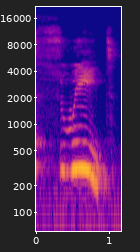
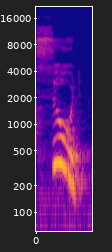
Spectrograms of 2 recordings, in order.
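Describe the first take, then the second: First: The word sounds like 'sweet'. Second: The word sounds like 'suit'. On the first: The speaker calls it right. "S U I T E is pronounced as sweet" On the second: The speaker calls it wrong. "It is not suit"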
